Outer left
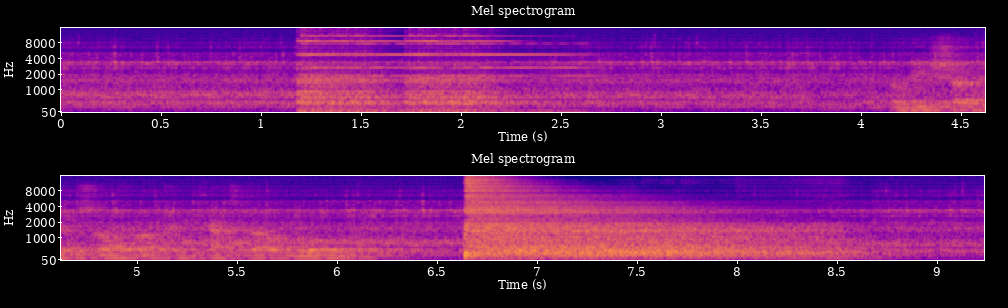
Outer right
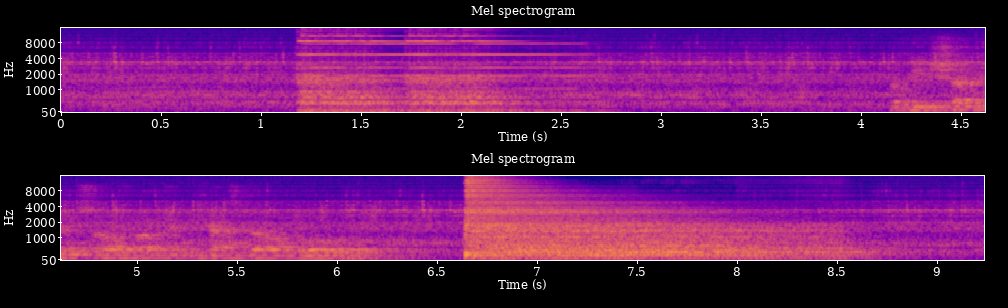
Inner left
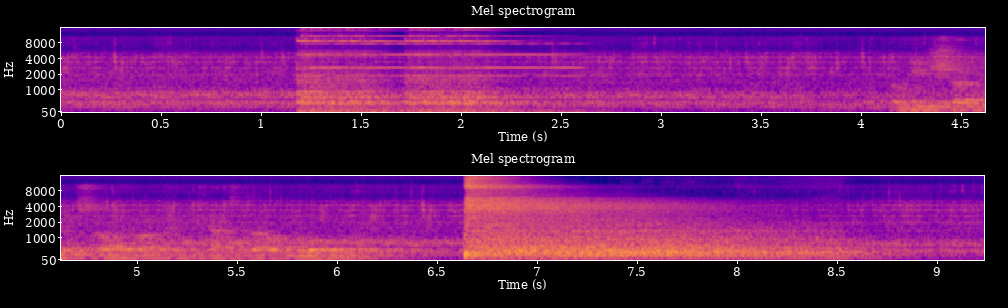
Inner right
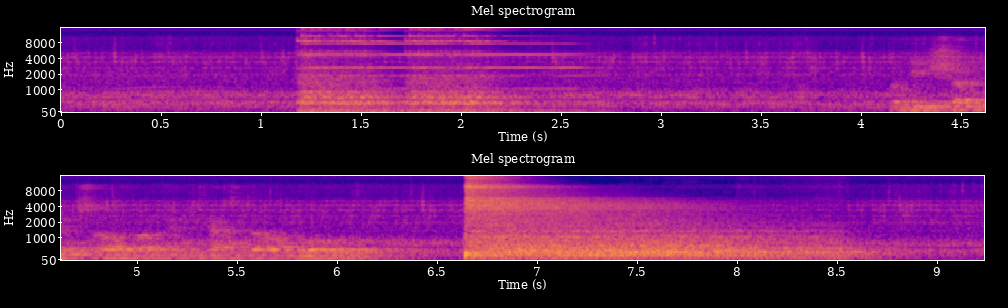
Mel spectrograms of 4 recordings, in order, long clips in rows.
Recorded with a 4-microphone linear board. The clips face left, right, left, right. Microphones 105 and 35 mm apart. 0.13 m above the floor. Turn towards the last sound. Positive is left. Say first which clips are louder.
# outer left 1 dB, even
turn(degrees=20)  # may be behind; listen again after turning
